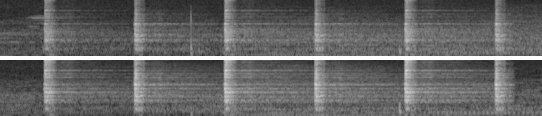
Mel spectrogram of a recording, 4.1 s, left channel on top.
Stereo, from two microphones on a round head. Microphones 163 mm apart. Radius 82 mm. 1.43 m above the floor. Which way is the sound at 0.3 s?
80° right.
